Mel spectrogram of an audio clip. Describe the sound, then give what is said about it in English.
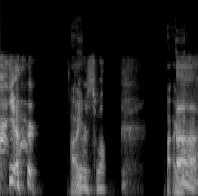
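Someone coughs and chokes after swallowing, in four rough, strained bursts separated by short pauses, with harsh voiced rasps and gasps between the spasms. No clear words are spoken. “Yeah, don't choke to death and have have the last thing you hear be me rambling about recasting Leia.”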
